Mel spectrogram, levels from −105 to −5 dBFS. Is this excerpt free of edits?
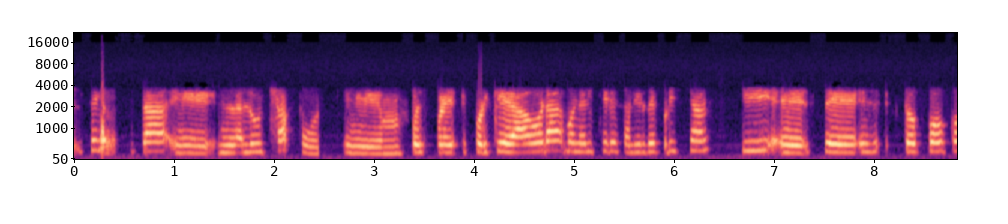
no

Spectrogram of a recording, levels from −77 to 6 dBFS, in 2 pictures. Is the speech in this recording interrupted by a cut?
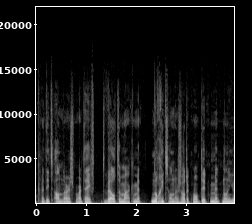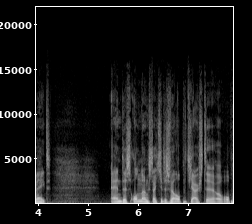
yes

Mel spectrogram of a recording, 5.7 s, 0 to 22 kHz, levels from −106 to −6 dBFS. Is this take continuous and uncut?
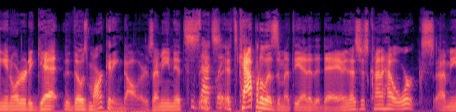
yes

